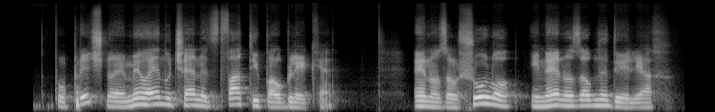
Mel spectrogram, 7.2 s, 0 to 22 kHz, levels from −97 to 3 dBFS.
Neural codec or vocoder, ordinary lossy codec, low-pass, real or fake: autoencoder, 48 kHz, 32 numbers a frame, DAC-VAE, trained on Japanese speech; none; 19.8 kHz; fake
